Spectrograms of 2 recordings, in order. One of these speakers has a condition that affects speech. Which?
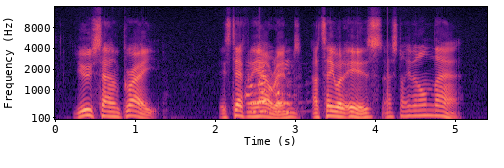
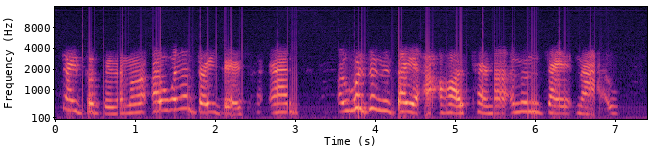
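The second: cerebral palsy.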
